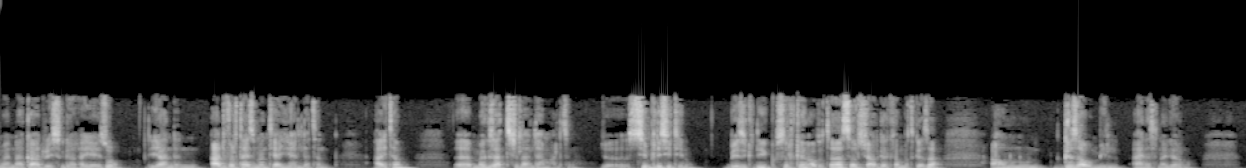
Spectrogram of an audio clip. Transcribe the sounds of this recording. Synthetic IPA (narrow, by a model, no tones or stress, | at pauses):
məɨnːakʰəad̪ɾesɡaɾajːajzowjanːɨnad̪vəɾt̪ʰajzmənt̪jajːɛhɨlːət̪ʰɨn | ʔajt̪ʰəmː | əɡzat̪ʰːɨ̥t͡ʃɪlalːəhmalət̪nəwsimp̬lis̬it̪ʰinəw | besiklisɨlkʰənawt̪ʼt̪ʰəsəɾt͡ʃaɾɡəkʰəmːət̪ɡəza | ʔahununuɡəzawjɛmːilʔa̰jnət̪nə̰ɡəɾnəw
